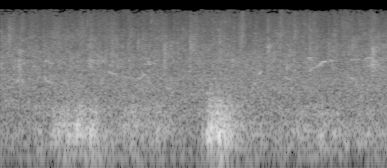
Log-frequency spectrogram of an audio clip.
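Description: Heavy rain falling steadily on a street and nearby surfaces. Two short low rumbles break through, one about a second in and a louder one about three seconds in.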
